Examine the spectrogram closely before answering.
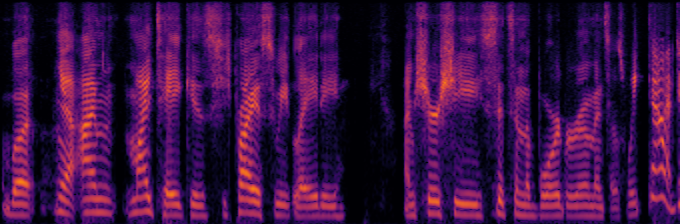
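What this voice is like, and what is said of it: Usual voice. Nothing is said of it.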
